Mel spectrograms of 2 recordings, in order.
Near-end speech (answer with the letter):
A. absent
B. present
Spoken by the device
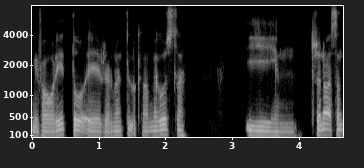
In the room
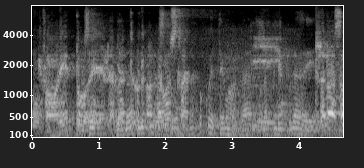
B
